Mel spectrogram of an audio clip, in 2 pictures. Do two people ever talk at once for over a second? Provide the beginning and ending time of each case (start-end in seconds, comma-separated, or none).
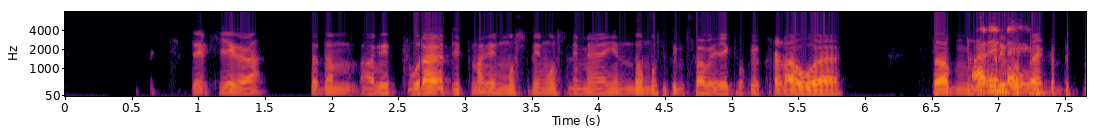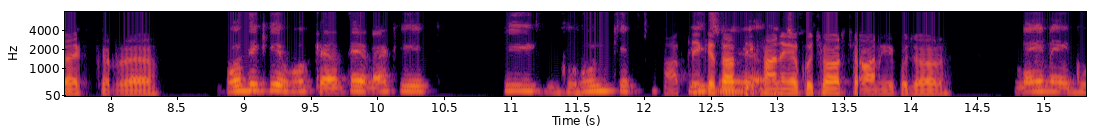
none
